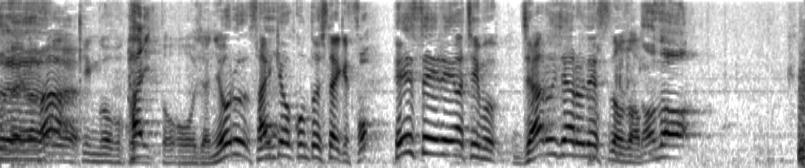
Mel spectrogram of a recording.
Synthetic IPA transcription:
aaɾakʲĩŋɡo̞ːbɯ̟kot̪ːooːʑa̰ɲ̟ijo̞ɾɯ̟saikʲo̞ːkont̪oɕi̥t̪aike̞t͡sɨ̥he̞ːse̞ːɾe̞ːβat͡ɕiːmɯ̟d͡ʑaɾɯ̟ʑaɾɯ̟d̪e̞sɨd̪o̞ːzod̪oː

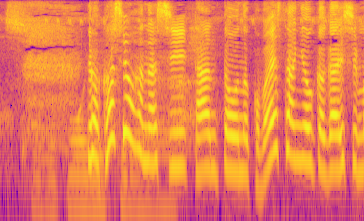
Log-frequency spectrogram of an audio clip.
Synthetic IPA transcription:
d̪̥e̞βakɯβaɕioɦanaɕit̪ãnt̪o̞ːno̞ko̞bajai̥sãɲ̟ːiokaɡaiɕim

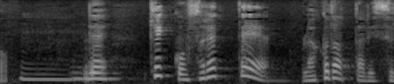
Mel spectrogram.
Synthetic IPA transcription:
o̰d̪e̞ke̞kːo̞ːso̞ɾe̞t̪ːe̞ɾakɯ̟d̪at̪ːaɾʲisɨ

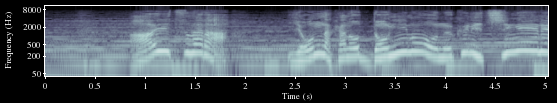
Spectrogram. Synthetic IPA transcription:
ait͡sɨnaɾa̰ | jo̞nːakano̞d̪o̞ŋʲimoːnɯ̟kɯ̟ɲ̟it͡ɕiŋeːɾe

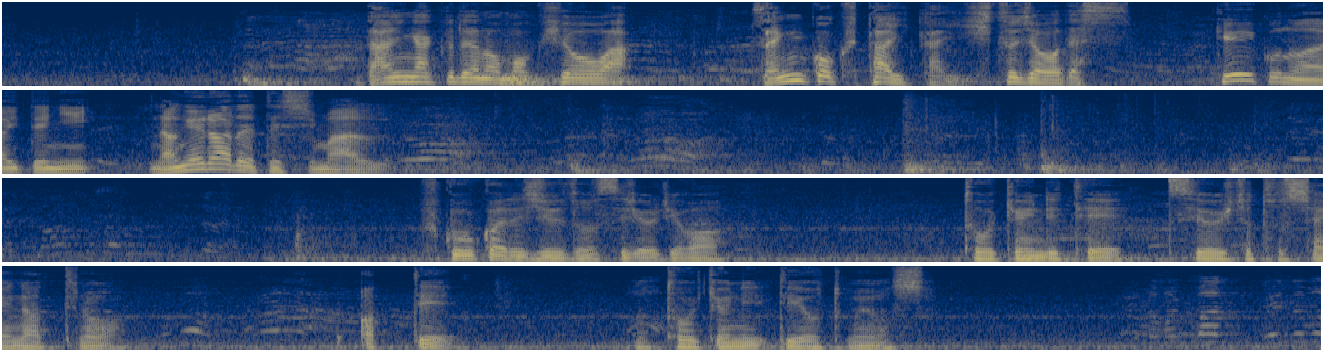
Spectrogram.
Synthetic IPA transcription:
d̪aiŋakɯ̟d̪e̞no̞mo̞kɯ̟̥çʲo̞ːβad͡zẽ̞ŋko̞kɯ̟̥t̪aikaiɕi̥t͡sɨʑo̞ːd̪e̞sɨ̥ | ke̞ːko̞no̞ait̪e̞ɲ̟i | naŋe̞ɾaɾe̞t̪e̞ɕimaɯ̟̰ | ɸɯ̥koːkad̪e̞ʑɨːd̪o̞ːsɨɾɯjo̞ɾʲiβa | t̪ʰo̞ːkʲo̞ːɲ̟id̪e̞t̪ʰe̞t͡sɨjo̞iç̬̥t̪o̞t̪oɕi̥t̪aɲ̟inat̪ːeɯnoβa | at̪ːe̞ | mot̪ʰo̞ːkʲo̞ːɲ̟id̪e̞jo̞ːt̪o̞ːmo̞imaɕi̥t̪ḁ

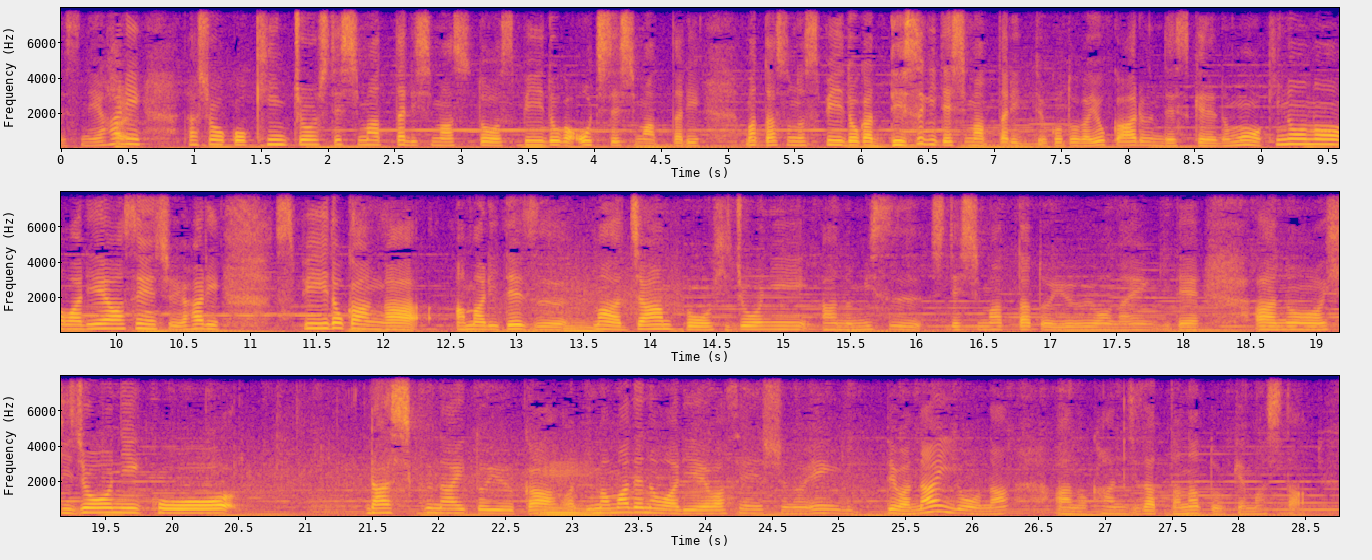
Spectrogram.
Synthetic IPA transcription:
esɨne̞jaɦaɾʲi | t̪aɕo̞ːko̞ːkʲĩɲt͡ɕo̞ːɕi̥t̪e̞ɕimat̪ːaɾʲiɕimasɨ̥t̪o̞sɨ̥pʲiːd̪o̞ɡaʔo̞t͡ɕi̥t̪e̞ɕimat̪ːaɾʲi | mat̪aso̞no̞sɨ̥pʲiːd̪o̞ɡad̪e̞sɨɡʲit̪e̞ɕimat̪ːaɾʲit̪ːe̞iɯ̟ko̞t̪o̞ɡajo̞kɯ̟aɾɯ̟̃nd̪e̞sɨ̥ke̞ɾe̞d̪o̞mo̞kʲino̞ːno̞βaɾʲiaβasẽ̞ɰ̃ɕɨjaɦaɾʲisɨ̥pʲiːd̪o̞kãŋɡaːmaɾʲid̪e̞zɨmad͡ʑãmpɯ̟o̞çiʑo̞ːɲ̟iano̞mʲisɨɕi̥t̪e̞ɕimat̪ːat̪o̞jɯ̟ːjo̞ːnaẽ̞ŋɡʲid̪e̞ | ano̞çiʑo̞ːɲ̟iko̞ː | ɾaɕi̥kɯ̟nait̪o̞jɯ̟ːkaaimamad̪e̞no̞βaɾʲieβasẽ̞ɰ̃ɕɨno̞ẽ̞ŋɡʲid̪̥e̞β̞anaijo̞ːnaː | no̞kãɲ̟d͡ʑid̪at̪ːanat̪o̞ɯ̟ke̞maɕi̥t̪a̰

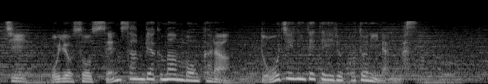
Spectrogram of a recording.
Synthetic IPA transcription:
t͡ɕi | o̞jo̞so̞sẽ̞ɰ̃sãmbʲjakɯ̟mãmbõ̞ŋkaɾa̰ | d̪̥o̞ːʑiɲ̟id̪e̞t̪e̞iɾɯ̟ko̞t̪o̞ɲ̟ina̰ɾʲimasɨ̥

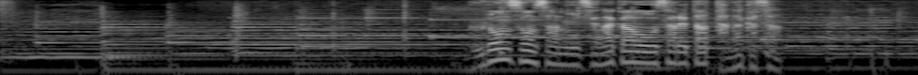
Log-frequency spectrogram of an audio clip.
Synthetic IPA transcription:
bɯ̟ɾõ̞ɰ̃sõ̞ɰ̃sãɲ̟ːise̞nakaoːsaɾe̞t̪at̪anakasã̰ŋ

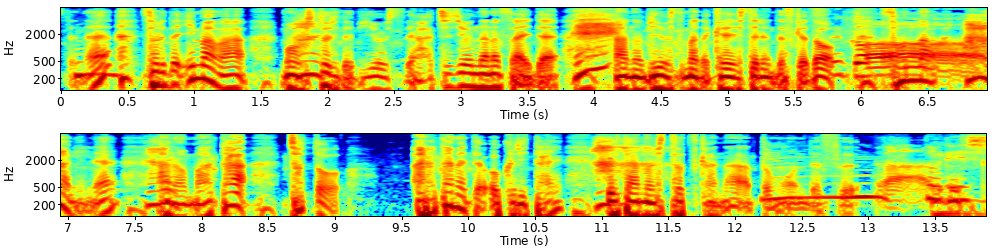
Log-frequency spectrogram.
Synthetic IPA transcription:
t̪ene̞so̞ɾe̞d̪e̞ʔimaβamo̞ːçi̥t̪o̞ɾʲid̪e̞bʲijo̞ːɕi̥t͡sɨd̪e̞hat͡ɕiʑɨːnanasa̰ḭd̪e̞̰ano̞bʲijo̞ːɕi̥t͡sɨmad̪eke̞ːɕi̥t̪e̞ɾɯ̟̃nd̪e̞sɨ̥ke̞d̪o̞sõ̞nːahaɦaɲ̟ḭne̞ano̞mat̪at͡ɕo̞t̪ːo̞̰ | aɾat̪ame̞t̪e̞̰ʔo̞kɯ̟ɾʲit̪aiɯ̟t̪ano̞çi̥t̪o̞t͡sɨ̥ka̰na̰t̪o̞ːmo̰ɯ̰̃nd̪e̞sɨ̰

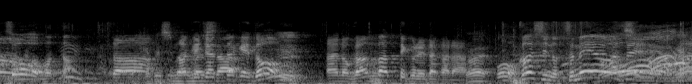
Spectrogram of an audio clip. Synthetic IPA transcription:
o | samake̞t͡ɕat̪ːake̞d̪o | ano̞ɡãmbat̪ːe̞kɯ̟ɾe̞t̪akaɾa̰okaɕinːo̞t͡sɨmeaβase

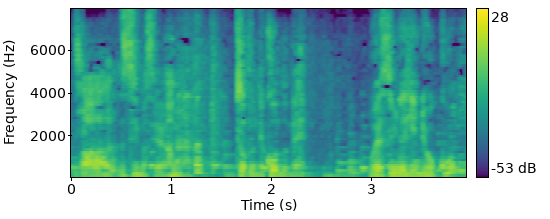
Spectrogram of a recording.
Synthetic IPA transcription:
asɨimasẽamot͡ɕo̞t̪ːone̞kõnd̪o̞ne | ojasɨmʲino̞çiɲɾʲo̞ko̞ːɲ̟i

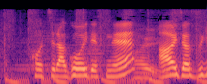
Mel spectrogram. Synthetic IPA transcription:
ko̞t͡ɕiɾaɡo̞id̪e̞sɨnehaid͡ʑaːs̬ɨɡʲ

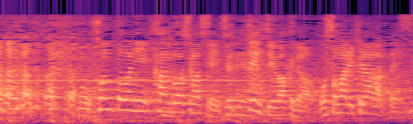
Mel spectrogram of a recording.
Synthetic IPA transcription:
moːhõ̞nt̪o̞ːɲ̟ikãnd̪o̞ːɕimaɕi̥t̪ed͡ʑɨt̪ːẽ̞nt̪ojiɯ̟βaked̪e̞βa̰oso̞maɾʲikʲinakat̪ːad̪es

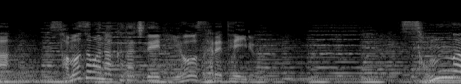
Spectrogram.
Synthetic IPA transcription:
a | samazamanakat̪at͡ɕid̪e̞ɾʲḭjo̞ːsaɾe̞t̪e̞iɾɯ̟ | sõ̞̰nːa

